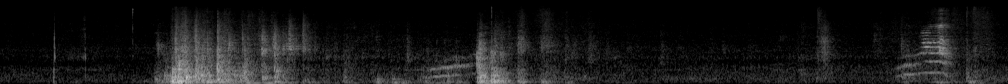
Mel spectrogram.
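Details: Two Siamese cats play fighting at midnight indoors; the white one shrieks when surprised. A loud thumping scuffle, then short rising squeals and a final harmonic yowl near the end.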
